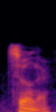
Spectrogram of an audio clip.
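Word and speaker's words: Zöllner: tilner's examples readers aside zilner is spelled z-o umlaut l l n e r z sulner and the reader's aside here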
